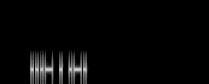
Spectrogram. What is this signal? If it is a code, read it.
Morse code, heard as a keyed tone, about 50 wpm, 700 Hz. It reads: VER
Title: Top Three Letter Combinations in Words 50wpm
